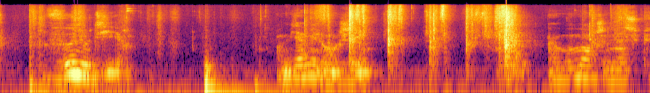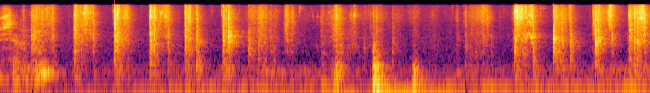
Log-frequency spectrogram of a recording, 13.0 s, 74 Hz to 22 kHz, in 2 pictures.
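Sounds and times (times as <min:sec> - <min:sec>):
cards being shuffled: 0:03.0 - 0:05.3, 0:05.9 - 0:10.2, 0:11.0 - 0:13.0.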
